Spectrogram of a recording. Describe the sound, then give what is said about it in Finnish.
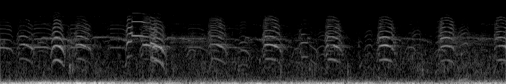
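A colony of gulls calls loudly and continuously at their nests, many harsh overlapping cries repeating over a steady low rumble of wind, with no one speaking. “Ah, täällä on joka puolella lokinpesiä. Oh, tossa on 3 munaa. Siitä nousi just yksi lokki pois.”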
